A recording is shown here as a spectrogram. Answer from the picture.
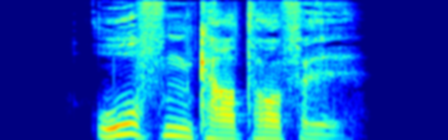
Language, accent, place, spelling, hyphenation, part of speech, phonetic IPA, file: German, Germany, Berlin, Ofenkartoffel, Ofen‧kar‧tof‧fel, noun, [ˈoːfn̩kaʁˌtɔfl̩], De-Ofenkartoffel.ogg
- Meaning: baked potato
